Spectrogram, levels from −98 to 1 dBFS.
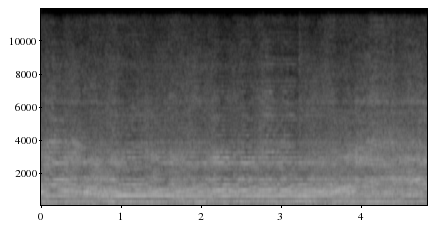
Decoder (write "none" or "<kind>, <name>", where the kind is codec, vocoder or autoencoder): codec, DAC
